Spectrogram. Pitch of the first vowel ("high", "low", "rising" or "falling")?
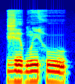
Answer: low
